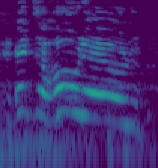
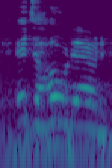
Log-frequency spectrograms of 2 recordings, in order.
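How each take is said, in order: First: It's punched higher and louder, hoedown falling; It's hit high and loud, a falling hoedown. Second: It's punched, hoedown falling; stress on It's. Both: Pretend. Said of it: "that stupid announcer voice".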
